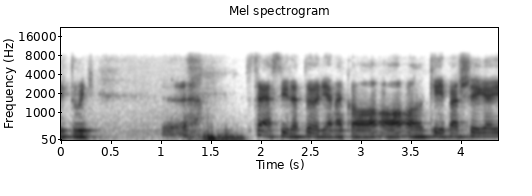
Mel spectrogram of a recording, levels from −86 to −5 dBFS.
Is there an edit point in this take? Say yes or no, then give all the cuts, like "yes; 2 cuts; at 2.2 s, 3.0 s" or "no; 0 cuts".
no; 0 cuts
